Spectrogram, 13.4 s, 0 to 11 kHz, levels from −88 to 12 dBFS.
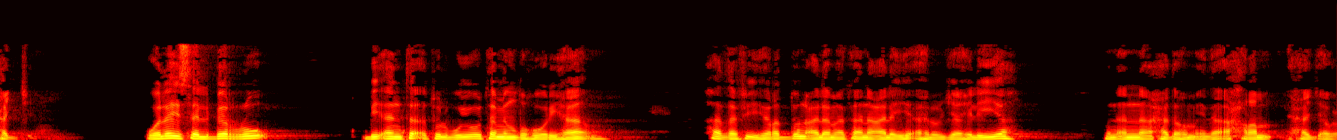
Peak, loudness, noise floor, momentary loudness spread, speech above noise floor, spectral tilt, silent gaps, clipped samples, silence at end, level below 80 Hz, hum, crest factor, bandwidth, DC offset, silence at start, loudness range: -2 dBFS; -17 LUFS; -64 dBFS; 10 LU; 48 dB; -9 dB/octave; 0.88-1.44 s, 6.71-6.76 s, 6.97-7.04 s, 10.97-11.01 s; under 0.1%; 0 s; -54 dBFS; none; 16 dB; 7.8 kHz; under 0.1%; 0 s; 3 LU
